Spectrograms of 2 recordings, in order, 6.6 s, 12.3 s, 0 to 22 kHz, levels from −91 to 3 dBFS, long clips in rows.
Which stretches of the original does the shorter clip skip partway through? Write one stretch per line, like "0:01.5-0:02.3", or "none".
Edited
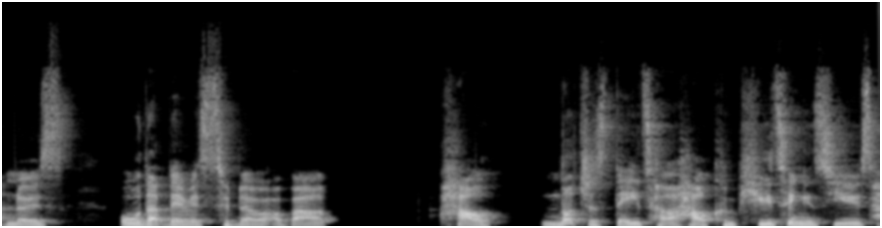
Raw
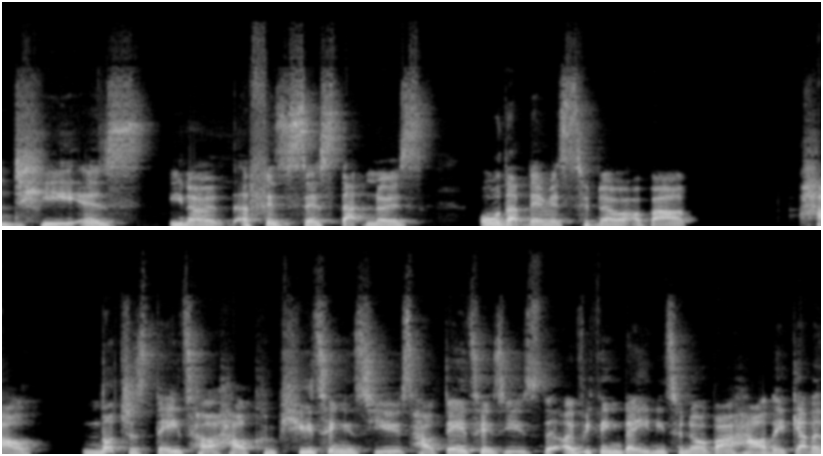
none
